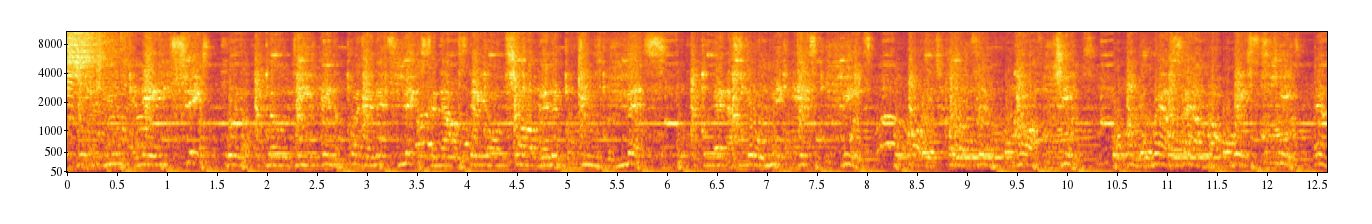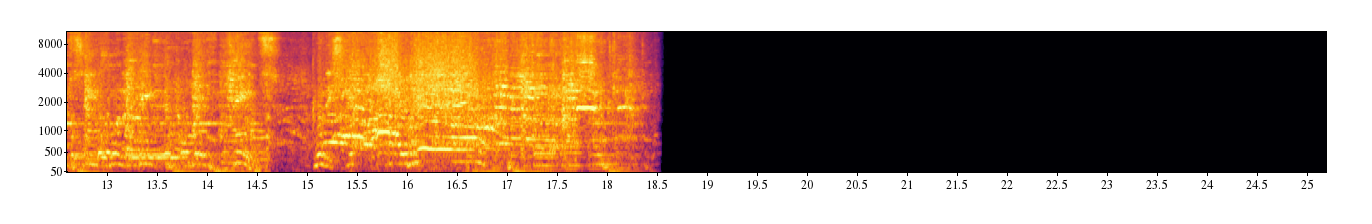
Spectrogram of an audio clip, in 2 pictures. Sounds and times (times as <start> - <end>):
Music: 0.0 - 14.8, 15.7 - 18.6
Speech: 15.0 - 17.2.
